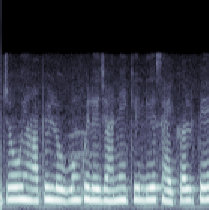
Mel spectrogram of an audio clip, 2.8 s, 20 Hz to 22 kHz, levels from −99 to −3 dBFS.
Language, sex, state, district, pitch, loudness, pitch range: Hindi, female, Delhi, New Delhi, 220 Hz, -12 LUFS, 210-230 Hz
